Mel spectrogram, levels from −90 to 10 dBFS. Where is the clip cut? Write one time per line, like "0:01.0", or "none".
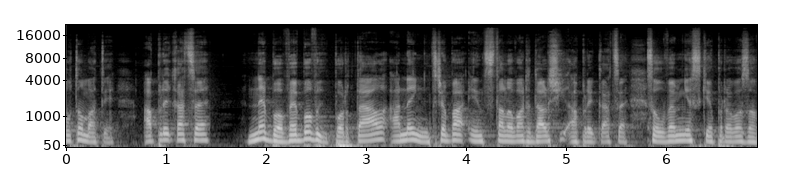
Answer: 0:05.8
